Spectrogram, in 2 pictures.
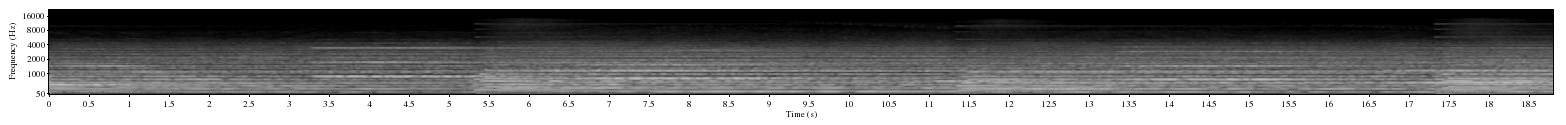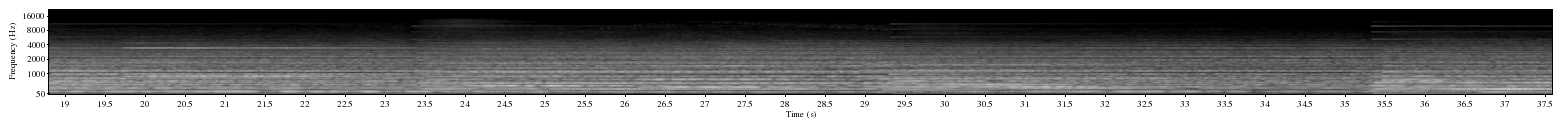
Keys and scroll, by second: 0.8 a, 6.9 x, 14.9 x, 16.5 s, 17.5 h.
